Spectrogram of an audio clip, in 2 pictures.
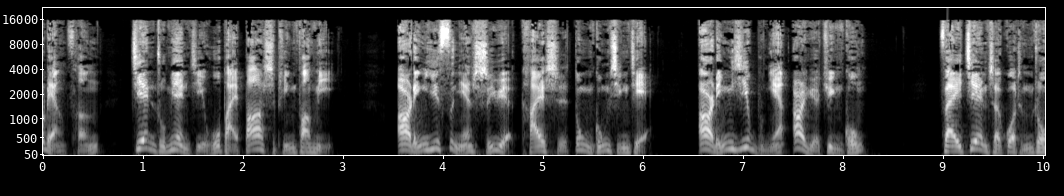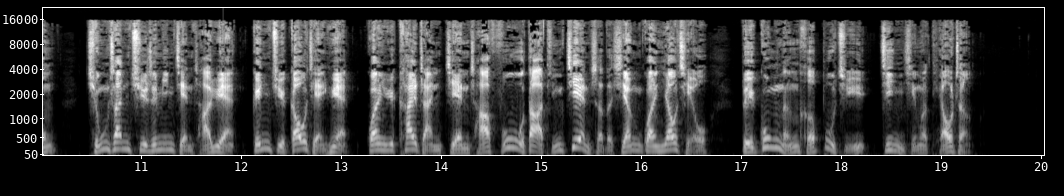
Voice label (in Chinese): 男 检察; 某区人民检察院控告申诉接待大厅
